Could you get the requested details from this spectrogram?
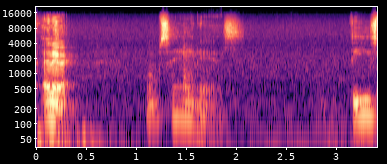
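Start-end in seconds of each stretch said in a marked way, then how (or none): none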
